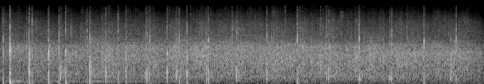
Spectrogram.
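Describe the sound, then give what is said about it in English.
An audience applauds the college's building and facilities care team for their hard work, steadily for about five seconds, a dense wash of many hands clapping with sharp individual claps popping out, holding an even loudness throughout without any voices. “So I want to take a moment to applaud them for all of their hard work.”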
